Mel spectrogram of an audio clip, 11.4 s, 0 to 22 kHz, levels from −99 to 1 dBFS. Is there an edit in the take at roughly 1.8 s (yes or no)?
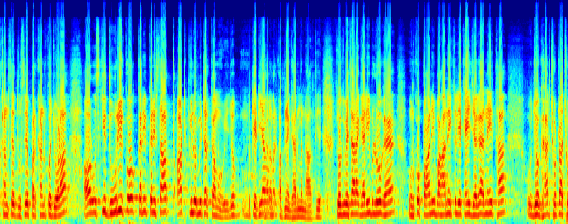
no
